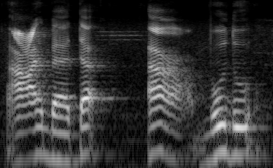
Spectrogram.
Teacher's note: आइन जो है गले के दरमियानी हिस्से से, हलक के दरमियानी हिस्से से पढ़ना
